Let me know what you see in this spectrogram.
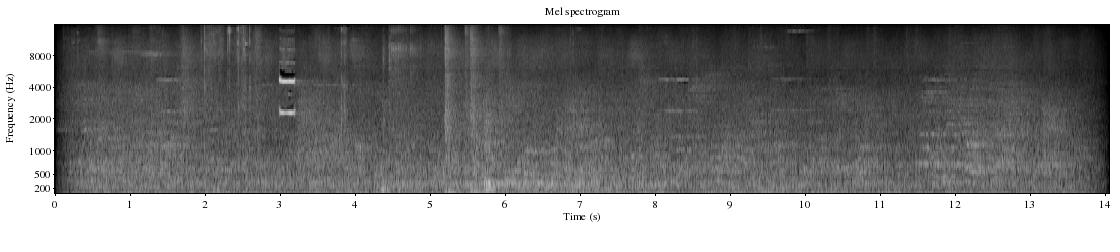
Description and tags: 0270 Entrance metro machine Yeoksam
The machine at the entrance of Yeoksam metro station. Beep. People in the background.
20120527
